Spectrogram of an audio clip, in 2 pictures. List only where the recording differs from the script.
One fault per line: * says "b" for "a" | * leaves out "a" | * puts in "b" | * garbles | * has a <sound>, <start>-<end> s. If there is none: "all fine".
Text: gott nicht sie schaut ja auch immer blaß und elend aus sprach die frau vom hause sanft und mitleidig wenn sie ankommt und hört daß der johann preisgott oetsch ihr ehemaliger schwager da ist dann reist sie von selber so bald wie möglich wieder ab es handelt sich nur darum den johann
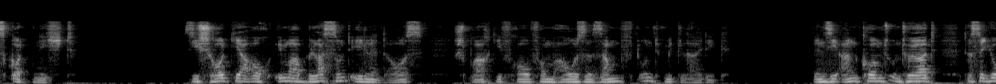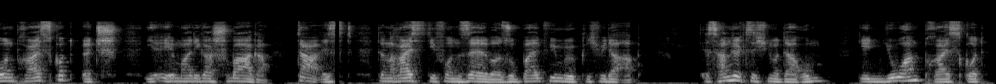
* has a dropout, 13.3-13.4 s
